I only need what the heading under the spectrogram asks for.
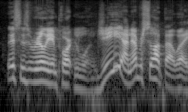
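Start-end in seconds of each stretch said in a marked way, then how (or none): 1.4-2.8 attempted, put-on American southern accent. Speaking to an audience, the speaker keeps up his attempted southern accent. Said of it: "I'll continue with the southern accent".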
